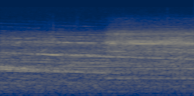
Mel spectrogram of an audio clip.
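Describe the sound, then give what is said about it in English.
Emergency vehicle sirens wail steadily and loudly at the Newport Richey Christmas Parade, their tones layered and sustained across the whole stretch with no gaps, amid a dense background roar. “Nothing says Christmas like sirens.”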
